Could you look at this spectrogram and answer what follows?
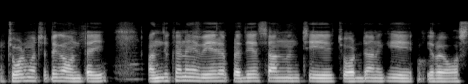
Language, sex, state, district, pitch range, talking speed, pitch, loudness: Telugu, male, Andhra Pradesh, Srikakulam, 145-160 Hz, 100 wpm, 150 Hz, -16 LUFS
